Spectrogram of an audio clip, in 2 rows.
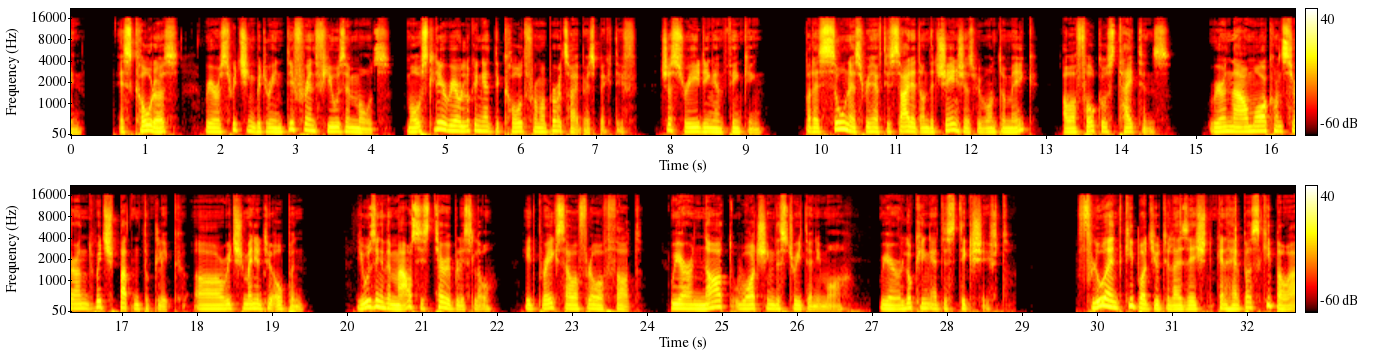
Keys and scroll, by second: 0.4 F6, 0.9 Down, 3.4 ctrl+alt+n, 5.1 ctrl+alt+n, 7.4 ctrl+alt+n, 9.7 shift+F6, 10.1 Return, 17.6 ctrl+alt+m, 20.7 alt+Return, 27.8 shift+F10, 32.1 ctrl+alt+v.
